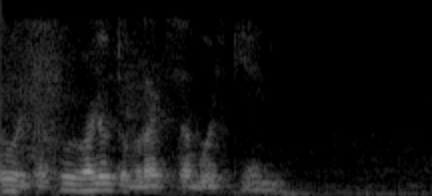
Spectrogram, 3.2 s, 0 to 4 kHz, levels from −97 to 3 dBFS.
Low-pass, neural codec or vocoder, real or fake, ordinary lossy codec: 3.6 kHz; codec, 16 kHz in and 24 kHz out, 2.2 kbps, FireRedTTS-2 codec; fake; AAC, 32 kbps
